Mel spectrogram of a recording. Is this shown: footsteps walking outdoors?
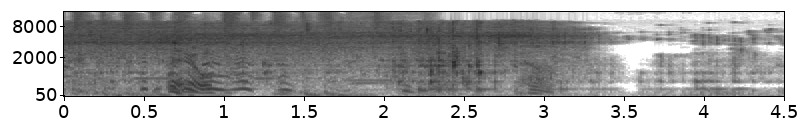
no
